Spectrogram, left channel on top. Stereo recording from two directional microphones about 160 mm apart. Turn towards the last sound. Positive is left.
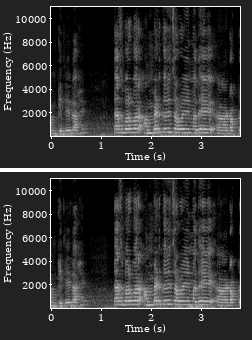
turn(degrees=10)  # may be behind; listen again after turning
